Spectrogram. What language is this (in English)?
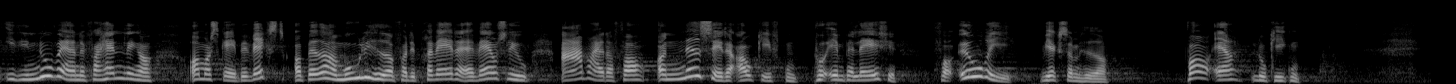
Danish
